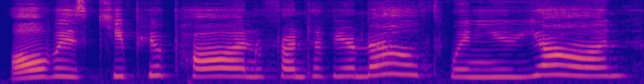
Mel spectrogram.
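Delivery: a high hooting owl giving advice. A narrator's reading. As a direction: scold like a fussy old owl. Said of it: "hooted the owl".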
